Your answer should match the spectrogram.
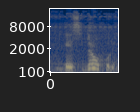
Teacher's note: las palabras esdrújulas son aquellas que llevan el mayor golpe de voz en la antepenúltima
